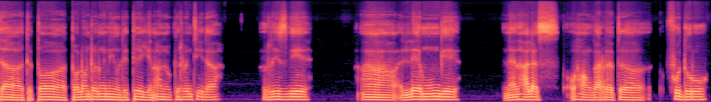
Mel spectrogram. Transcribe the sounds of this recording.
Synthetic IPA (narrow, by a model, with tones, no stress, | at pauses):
ta˨tə˨to˦to˨lo˦nɾe˦ŋi˦ni˦o˨de˨te˦˨ɡi˨nʔa̰˦nu˨ki˦ɾe˦nti˦da˦ | ɾi˦s̬ɡe˦ | a˨le˦mu˦ŋɡe˦ | ne˨˦lɦa˦la˨so̰˨ɦo˨ŋɡa˨ɾə˨tə˨ | fu˦du˨ɾu˦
